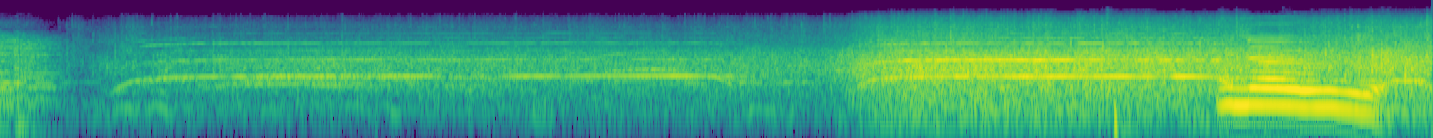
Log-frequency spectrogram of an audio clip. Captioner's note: attendees applauding; attendees cheering; attendees applauding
